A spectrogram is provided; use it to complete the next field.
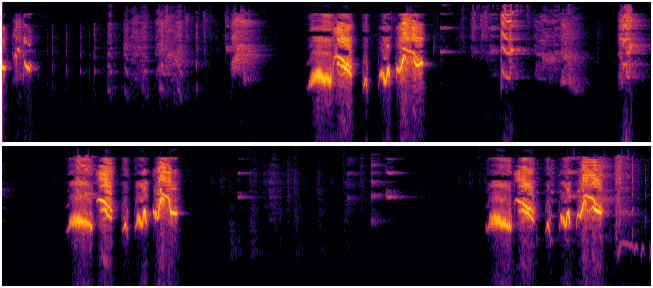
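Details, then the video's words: Orange-headed thrush song, played as a lure to make other birds sing: three bursts of loud, tumbling whistled notes, with short chips and pauses of several seconds between them. "SUARA BURUNG ANIS MERAH PALING TOKCER"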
